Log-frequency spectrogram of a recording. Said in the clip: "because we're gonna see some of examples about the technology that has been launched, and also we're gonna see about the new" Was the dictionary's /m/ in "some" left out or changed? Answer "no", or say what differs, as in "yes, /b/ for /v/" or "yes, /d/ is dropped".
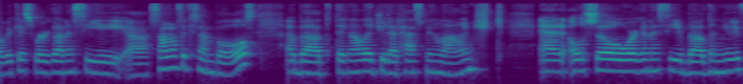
no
